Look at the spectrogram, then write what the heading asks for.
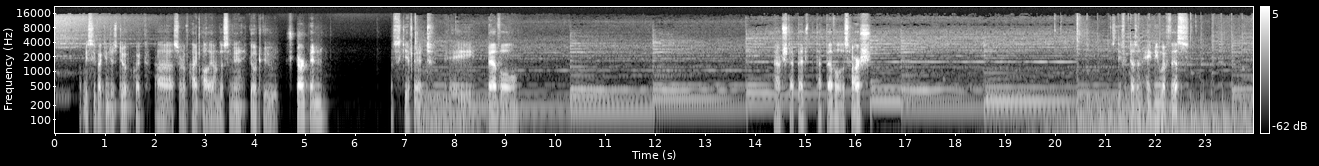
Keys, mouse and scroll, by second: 2.8 q, 7.1 q, 20.5 middle click, 22.7 click.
